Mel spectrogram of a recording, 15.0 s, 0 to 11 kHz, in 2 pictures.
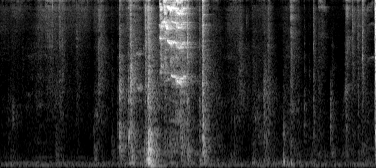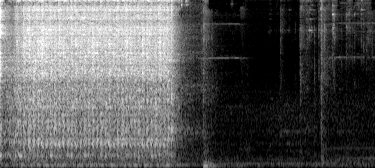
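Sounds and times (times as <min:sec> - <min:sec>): car engine cranking: 0:07.5 - 0:11.6.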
